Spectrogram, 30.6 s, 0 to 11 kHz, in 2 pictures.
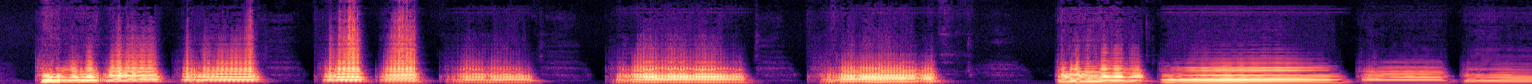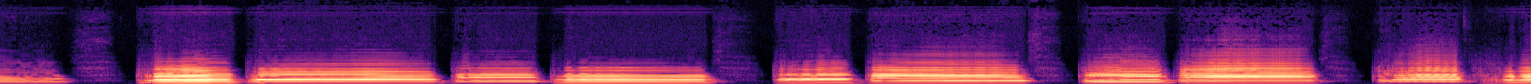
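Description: Bach Stradivarius 42BG tenor trombone, gold brass bell, being played. A string of short, separate notes in the first ten seconds, some of them very bright, then slower phrases of held notes about a second or two long with brief breaths between.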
